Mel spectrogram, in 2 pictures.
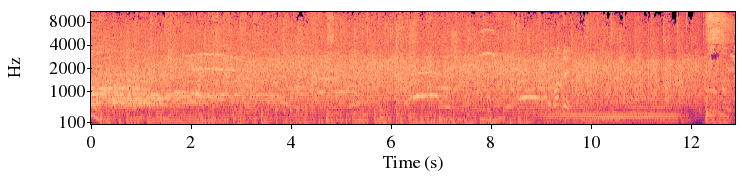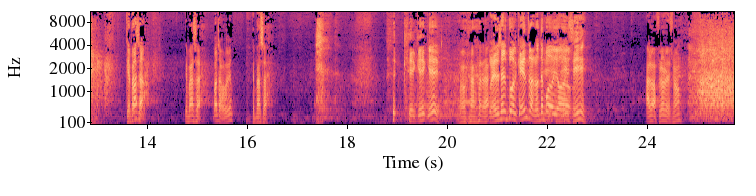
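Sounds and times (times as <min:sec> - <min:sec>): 
crowd whooping and cheering: 0:00.0 - 0:13.2
audience applause greeting a guest introduced on stage: 0:00.0 - 0:13.4
laughter: 0:03.8 - 0:05.2, 0:13.0 - 0:16.0, 0:18.2 - 0:23.9
speech: 0:13.6 - 0:14.1, 0:14.8 - 0:16.6, 0:18.9 - 0:22.9, 0:24.0 - 0:24.9.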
